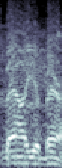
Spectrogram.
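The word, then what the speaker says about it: Vallobera: there will tell you the double l at the start of a name is pronounced like a y that's valuable here's the inbounds between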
